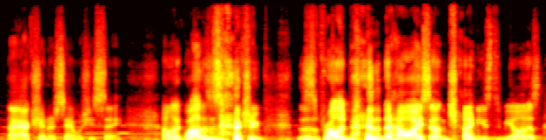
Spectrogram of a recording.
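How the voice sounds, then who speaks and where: A young man chatting casually on a livestream, animated and rambling, often breaking into laughs. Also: a little high, racing. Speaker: streamer. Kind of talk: casual stream chat. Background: faint music.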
